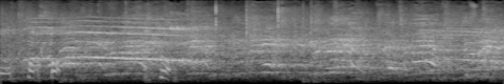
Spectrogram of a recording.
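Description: Basketballs bounce on a wooden floor.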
